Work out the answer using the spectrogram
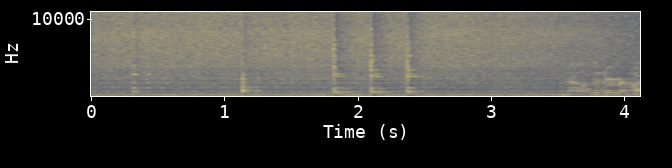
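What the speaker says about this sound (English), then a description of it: "We're just going to let those saute for about 2 minutes until they're translucent." Garlic and onions sauté in a pot, giving a loud, steady sizzling hiss with a few sharp clicks of a utensil against the pot spread through it. There is no talk.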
